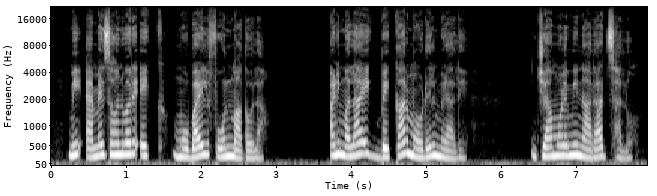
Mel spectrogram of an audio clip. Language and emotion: Marathi, sad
